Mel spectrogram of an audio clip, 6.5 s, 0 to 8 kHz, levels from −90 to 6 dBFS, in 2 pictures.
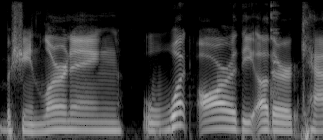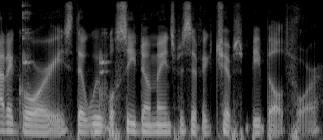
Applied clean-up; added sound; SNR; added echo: neural mask model Resemble Enhance denoiser.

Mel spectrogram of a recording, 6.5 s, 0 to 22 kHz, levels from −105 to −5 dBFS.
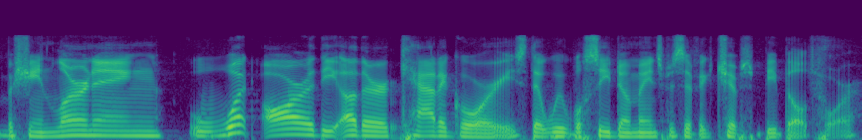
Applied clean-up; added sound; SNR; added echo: none; none; none; none.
